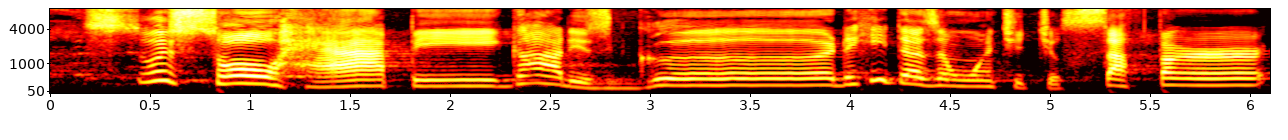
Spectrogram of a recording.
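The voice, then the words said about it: Bad Southern accent over Brazilian accent. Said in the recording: “he has a strong accent. It's Brazilian making a southern accent. So bad.”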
